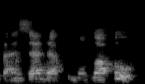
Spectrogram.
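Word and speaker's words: فزادهم الله: Harusnya fazadahum, tapi karena mau disambung, kalau di sini barisnya mati, di sini barisnya mati lagi, dibacanya susah ya. Maka bacanya humnya dihidupkan jadi fazadahumullahu.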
